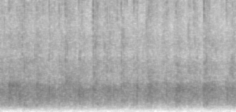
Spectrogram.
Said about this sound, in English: Christ loved the church. I love the church. Come on, clap your hands for the church today.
